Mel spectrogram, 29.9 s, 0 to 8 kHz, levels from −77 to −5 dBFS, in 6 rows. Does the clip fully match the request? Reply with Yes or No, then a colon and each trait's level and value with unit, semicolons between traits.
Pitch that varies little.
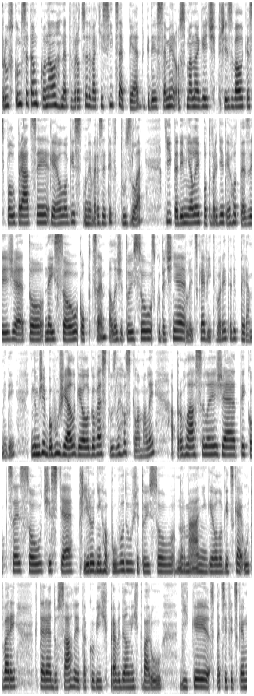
Yes: narrow, 2.2 semitones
